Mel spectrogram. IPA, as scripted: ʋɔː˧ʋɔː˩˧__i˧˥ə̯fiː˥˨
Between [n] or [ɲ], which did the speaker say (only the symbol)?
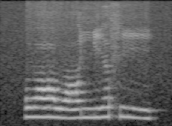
ɲ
